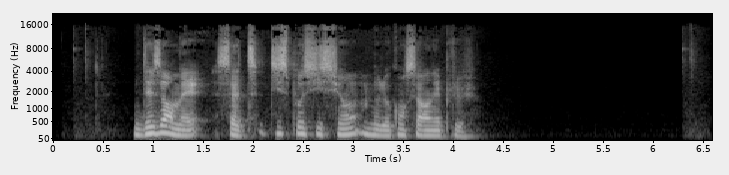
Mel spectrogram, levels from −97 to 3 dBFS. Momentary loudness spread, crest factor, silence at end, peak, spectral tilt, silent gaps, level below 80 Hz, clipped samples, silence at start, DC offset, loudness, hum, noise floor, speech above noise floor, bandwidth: 12 LU; 22 dB; 2.4 s; -8 dBFS; -2.5 dB/octave; none; -70 dBFS; under 0.1%; 0.8 s; under 0.1%; -25 LUFS; none; -86 dBFS; 59 dB; 16.5 kHz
